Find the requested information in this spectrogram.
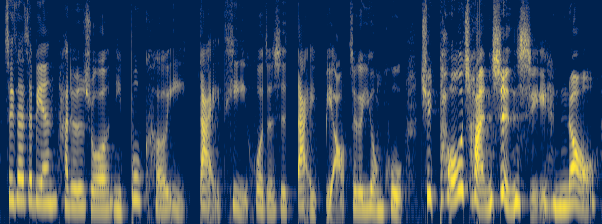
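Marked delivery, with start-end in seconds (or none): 5.2-7.5 louder, slow, firmly drawn out no; emphatic no. Acted. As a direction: wag a finger at the listener: no. Warning against messaging for user.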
